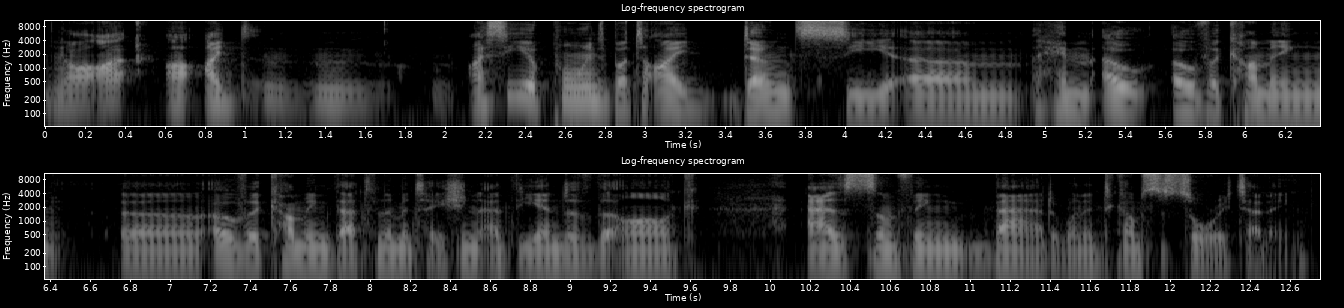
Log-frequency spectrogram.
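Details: Podcast host whose co-hosts are called the non-stammering hosts, implying he stammers; show combines manga talk with speech therapy: stuttering.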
